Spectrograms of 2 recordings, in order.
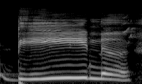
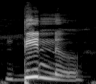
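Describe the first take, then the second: First: दीन with a long drawn ई, very slow. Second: दिन said short and loud; a short crisp दिन. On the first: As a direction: stretch the vowel of दीन. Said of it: "इसमें बड़ी ई लगी है". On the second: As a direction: clip दिन quickly. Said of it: "इसको हम धीरे से उच्चारित कर रहे हैं". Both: Shown as a demonstration.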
